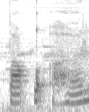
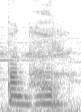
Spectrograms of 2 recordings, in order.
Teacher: huruf qaf dan nun ini makhrajnya ketika kita ucapkan sangat jauh. Taqhar dan tanhar, jauh ya.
